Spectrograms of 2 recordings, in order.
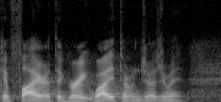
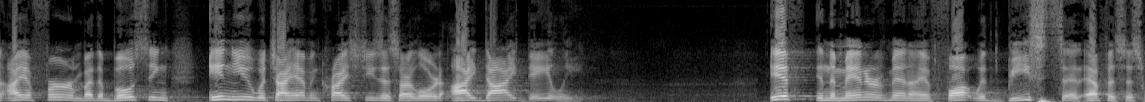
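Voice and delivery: louder, raised preaching read of the passage; scripture reading; 2 semitones higher, 5 dB louder than usual. Acted. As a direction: proclaim the verses to the congregation. Reads scripture aloud in sermon.

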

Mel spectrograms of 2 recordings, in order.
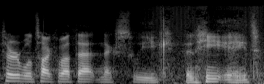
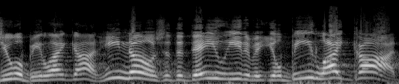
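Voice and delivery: high serpent voice; 7 semitones higher than usual. Retold or imitated. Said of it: "He says".

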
